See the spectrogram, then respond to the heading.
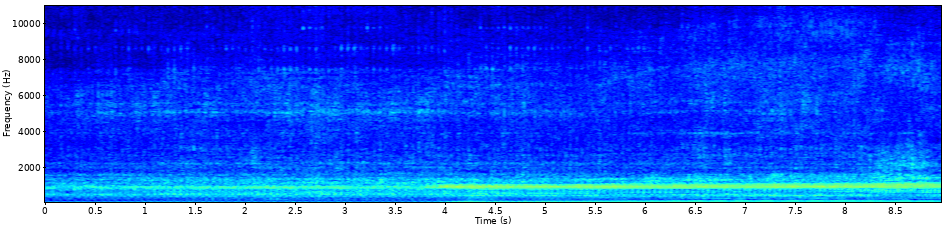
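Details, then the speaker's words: Flymo Maxi Trim two-stroke strimmer, off choke with the throttle opened. It drones low and lifts only slightly, never reaching full revs, then dies. A dirty carburettor is suspected of causing the sluggish running; the carb is to be stripped and cleaned. "it's not hitting the red but it's running really sluggish"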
